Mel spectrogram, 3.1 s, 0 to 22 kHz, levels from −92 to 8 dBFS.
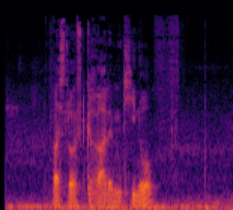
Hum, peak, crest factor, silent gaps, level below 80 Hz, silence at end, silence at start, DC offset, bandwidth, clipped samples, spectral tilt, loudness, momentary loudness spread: none; -10 dBFS; 20 dB; none; -38 dBFS; 0 s; 0.05 s; under 0.1%; 16 kHz; under 0.1%; -6 dB/octave; -30 LUFS; 14 LU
